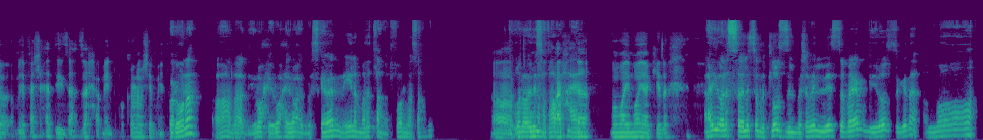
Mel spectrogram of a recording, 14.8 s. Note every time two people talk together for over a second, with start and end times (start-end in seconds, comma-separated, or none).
7.5-8.8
